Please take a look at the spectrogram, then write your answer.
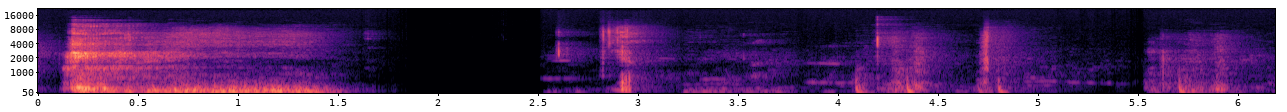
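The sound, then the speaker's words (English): A loud, heavy breath blasts into the microphone for over a second, followed by softer, uneven breaths with faint thumps and clicks. “I'm breathing heavy.”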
